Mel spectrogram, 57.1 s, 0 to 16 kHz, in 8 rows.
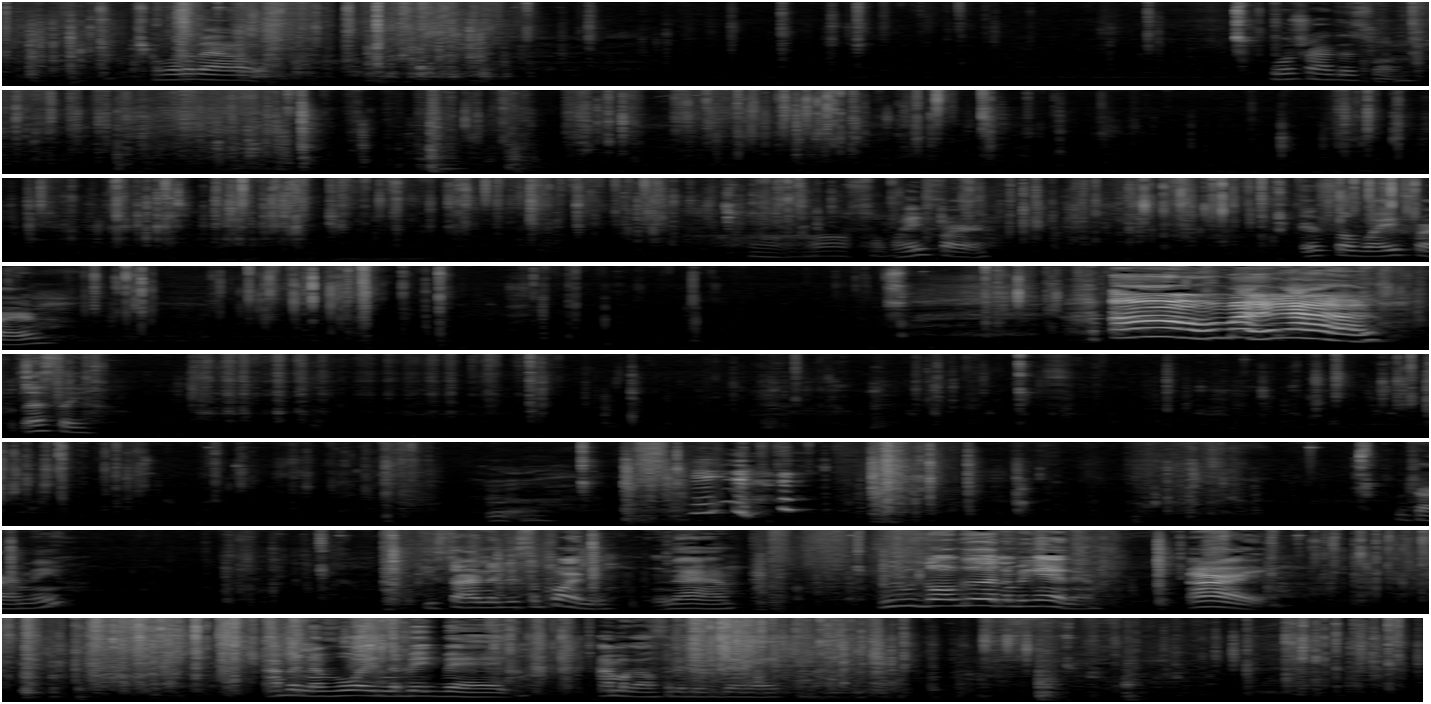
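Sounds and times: snack wrapper crinkling and tearing: 0.0s - 26.8s, 29.4s - 38.0s, 38.6s - 42.6s, 43.7s - 45.8s, 46.6s - 57.0s
crunching and chewing: 19.2s - 20.8s, 29.4s - 37.8s.

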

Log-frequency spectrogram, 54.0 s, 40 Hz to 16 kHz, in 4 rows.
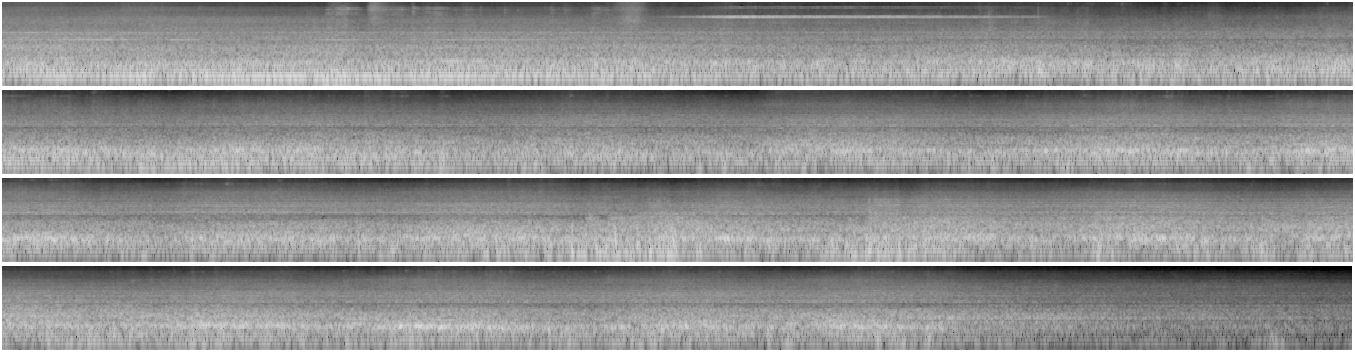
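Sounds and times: freight train wheels on rails: 0.0s - 54.0s.

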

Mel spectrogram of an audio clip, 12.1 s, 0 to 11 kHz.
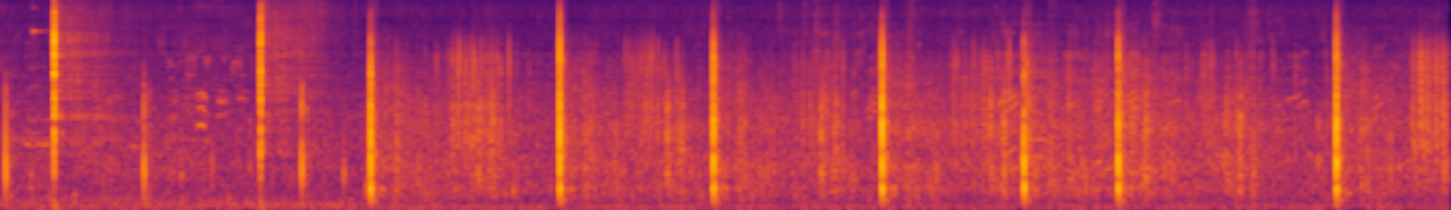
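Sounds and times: fireworks bangs: 0.0s - 12.0s
fireworks crackling: 0.0s - 12.0s.

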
